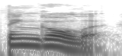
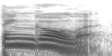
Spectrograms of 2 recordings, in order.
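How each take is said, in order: First: The n sound comes before the g. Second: The same.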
